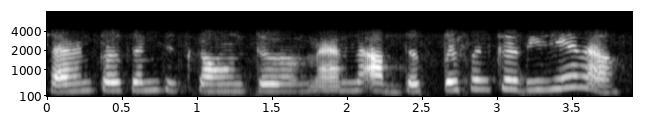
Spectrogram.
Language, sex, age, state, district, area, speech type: Urdu, female, 30-45, Delhi, Central Delhi, rural, conversation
